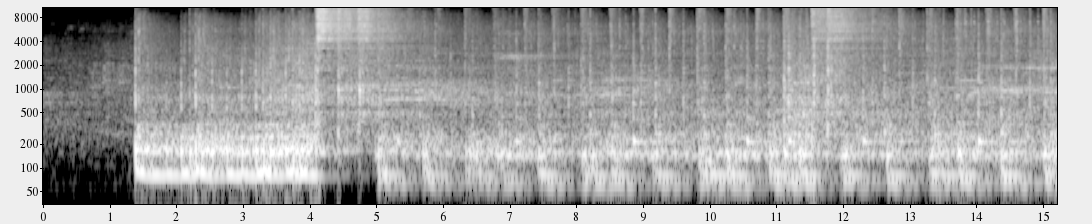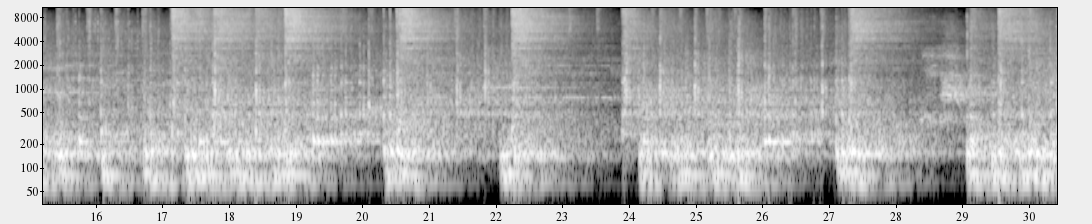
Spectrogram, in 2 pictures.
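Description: Marching band drumline of snare drums and multi-drum tenor sets bursting in about a second and a half in with a loud held low opening, then playing a fast, steady drum cadence with dense rhythmic strokes, echoing in a large gym hall.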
